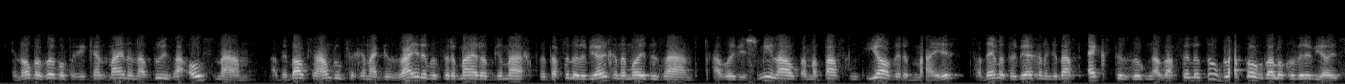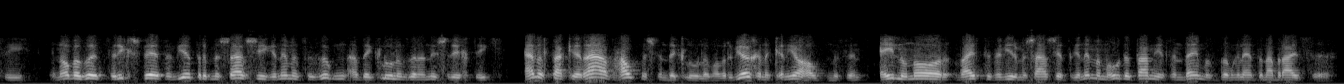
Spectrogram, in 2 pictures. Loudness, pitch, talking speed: -25 LUFS, 150 Hz, 240 wpm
